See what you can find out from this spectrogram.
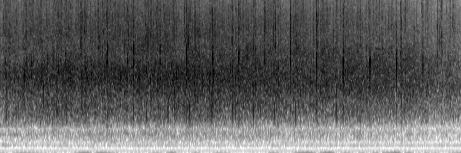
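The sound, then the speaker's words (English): A church audience applauds steadily to show it is praying for its Nagpur, India campus and young people at the Kent County Juvenile Detention Facility, a dense, sustained wash of many hands clapping at an even loudness with no voices standing out, holding for several seconds before easing slightly at the end. “By way of applause, would you let them know we're praying for them?”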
